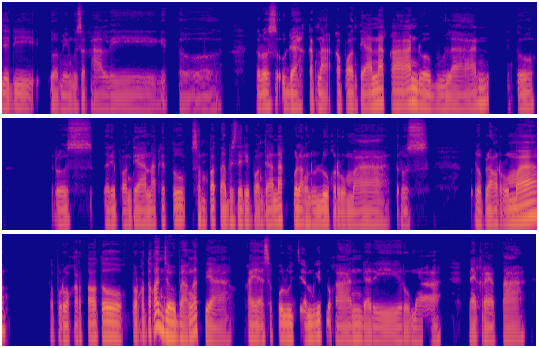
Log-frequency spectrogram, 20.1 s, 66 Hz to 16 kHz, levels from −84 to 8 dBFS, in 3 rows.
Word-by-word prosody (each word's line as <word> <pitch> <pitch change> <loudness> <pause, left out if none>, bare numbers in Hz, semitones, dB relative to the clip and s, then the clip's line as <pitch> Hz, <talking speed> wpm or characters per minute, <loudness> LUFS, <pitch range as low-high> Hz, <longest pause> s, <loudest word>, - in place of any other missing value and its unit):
jadi 90 -3 -3 0.2
2 85 - -4
minggu 85 0 -6
sekali, 80 +1 -7 0.6
gitu. 75 -1 -13 0.5
Terus 95 +3 +2
udah 95 -2 0
kena - - -2
ke - - -3
Pontianak 95 +4 +1
kan, 100 +3 +4
2 95 -2 +2
bulan, 85 +5 -3 0.3
itu, 90 +1 -3 0.7
terus 90 0 -3
dari 90 0 -2
Pontianak 90 0 -1
itu 100 +2 0
sempet 95 -2 0
habis 90 0 0
dari 95 0 +2
Pontianak 95 +3 0
pulang 95 -2 +3
dulu 90 +2 +2
ke - - -1
rumah, 85 0 -1
terus 80 +1 -2 0.6
udah - - +1
pulang 90 -1 +2
rumah, 100 +7 +6 0.7
ke - - -9
Purwokerto 95 +1 0
tuh. 105 +1 +8 0.2
Purwokerto - - +1
kan 175 - +9
jauh 110 -3 +9
banget 90 -2 +3
ya, 85 -3 +2 0.3
kayak 95 -1 +1
10 100 -1 +2
jam 95 - -1
gitu 110 - 0
kan 90 +2 -1
dari 85 -1 -2
rumah, 80 -2 -3 0.4
naik - - -2
kereta. 85 +1 -2
90 Hz, 140 wpm, -30 LUFS, 85-95 Hz, 0.7 s, kan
